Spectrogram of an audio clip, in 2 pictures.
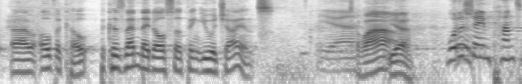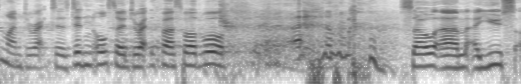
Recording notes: Live from Auckland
